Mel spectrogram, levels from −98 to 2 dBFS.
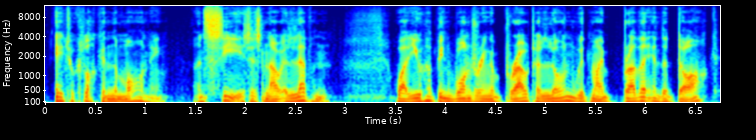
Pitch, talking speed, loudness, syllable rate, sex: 105 Hz, 215 wpm, -19 LUFS, 6.4 syllables/s, male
